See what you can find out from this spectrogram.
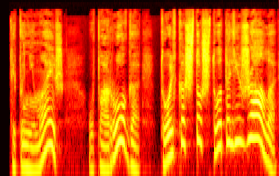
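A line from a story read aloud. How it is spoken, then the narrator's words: Frightened woman. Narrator (Russian): испуганно сообщила она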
